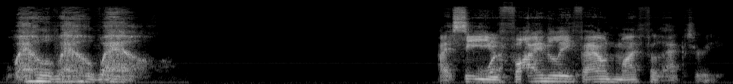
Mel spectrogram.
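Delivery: very hoarse, raspy, high villain voice. A storyteller voices a huge composite elemental descending on the players, very raspy voice. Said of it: "you kind of hear like a very raspy".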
